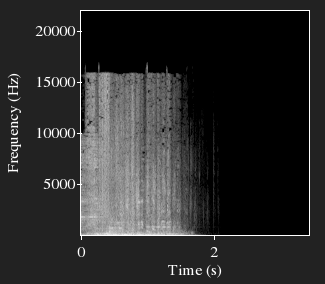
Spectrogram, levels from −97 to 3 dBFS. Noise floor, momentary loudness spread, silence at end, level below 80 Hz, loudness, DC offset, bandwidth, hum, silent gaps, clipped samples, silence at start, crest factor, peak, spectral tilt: -73 dBFS; 12 LU; 1.85 s; -20 dBFS; -15 LUFS; under 0.1%; 16.5 kHz; none; none; under 0.1%; 0 s; 16 dB; 0 dBFS; -4 dB/octave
